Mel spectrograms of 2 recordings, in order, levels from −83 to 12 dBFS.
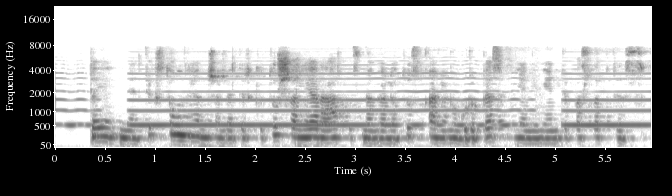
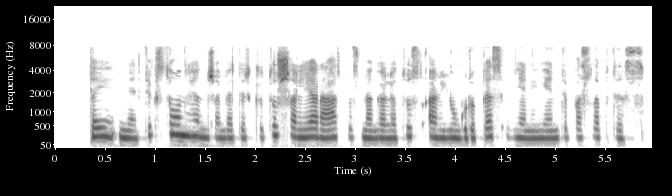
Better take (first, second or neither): second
